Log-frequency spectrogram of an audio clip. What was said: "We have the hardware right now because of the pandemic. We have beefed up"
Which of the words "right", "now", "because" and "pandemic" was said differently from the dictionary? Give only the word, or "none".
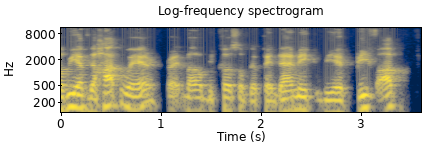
because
